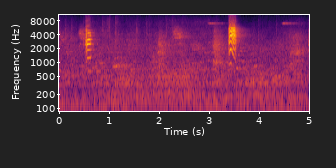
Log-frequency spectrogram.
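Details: Zebra finch family kept in a cage, parents busy feeding three juveniles and three new young, May 2023: three short, nasal, harmonic call notes spaced a few seconds apart over quiet background hiss.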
